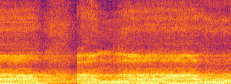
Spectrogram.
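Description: Chanted vocal music: sustained, melodic singing voice held on long notes with slow pitch changes, breaking off briefly just before the middle and then resuming.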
